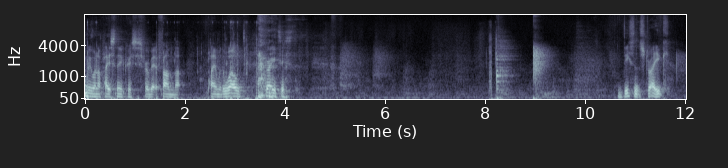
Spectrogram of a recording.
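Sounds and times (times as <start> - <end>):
person laughing: 3.4 - 4.4.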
